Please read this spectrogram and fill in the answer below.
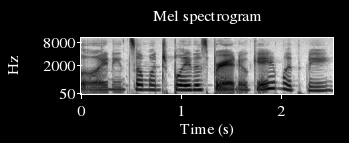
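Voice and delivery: put-on very soft, small, pitiful, sad voice. Imitating a partner asking someone to play a new game: imitating someone sounding sad. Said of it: "Is that what I was like? So sad?".

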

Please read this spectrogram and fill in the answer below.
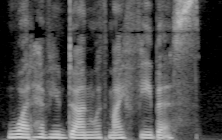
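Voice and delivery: ordinary delivery

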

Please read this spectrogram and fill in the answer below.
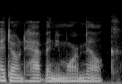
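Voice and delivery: plain

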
